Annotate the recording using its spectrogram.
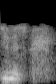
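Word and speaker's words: Yunus: business by Muhammad unus y u n us I believe it's pronounced to Muhammad unas and uh really enjoying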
